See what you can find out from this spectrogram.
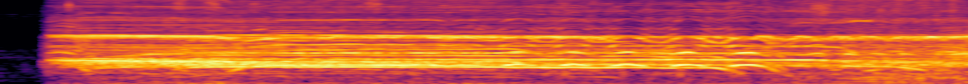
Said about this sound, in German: Es war laut in Davos auf dem Postplatz. Mit Megafon, Triller, Pfeifen und sonstigen Sachen, die man lärmen kann, haben die Protestierenden auf sich aufmerksam gemacht.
